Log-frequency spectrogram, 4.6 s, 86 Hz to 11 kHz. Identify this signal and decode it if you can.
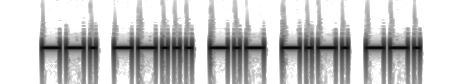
Morse code, heard as a keyed tone, about 20 wpm, 700 Hz. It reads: G7KCG
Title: DXCC-100 Call Signs - 5 Characters - Repeated 3x - 20wpm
